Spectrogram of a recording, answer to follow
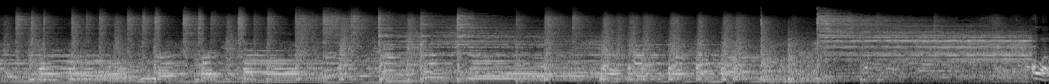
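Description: Live jazz trio playing, with a busy drum kit to the fore over keyboard and bass notes. About eight seconds in, the low notes and drum strikes drop away and a cymbal wash and a held chord ring on as the tune ends.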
